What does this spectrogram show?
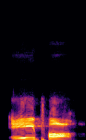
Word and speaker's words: epoch: Epoch, as in epoch. Rhymes with Ewok.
